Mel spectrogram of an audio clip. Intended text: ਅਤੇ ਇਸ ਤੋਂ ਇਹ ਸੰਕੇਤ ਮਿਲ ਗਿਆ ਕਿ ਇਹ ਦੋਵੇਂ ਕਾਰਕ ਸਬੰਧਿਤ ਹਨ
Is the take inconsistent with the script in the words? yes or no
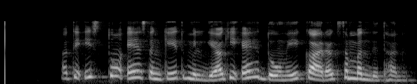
no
